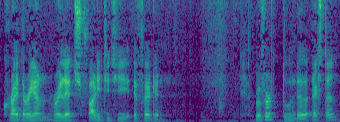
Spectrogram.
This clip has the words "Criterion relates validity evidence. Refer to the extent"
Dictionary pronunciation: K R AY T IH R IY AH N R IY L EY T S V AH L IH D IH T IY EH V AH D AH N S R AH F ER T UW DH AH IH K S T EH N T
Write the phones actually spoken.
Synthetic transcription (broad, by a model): K R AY T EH R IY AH N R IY L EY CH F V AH L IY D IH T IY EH F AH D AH N R AH F ER T UW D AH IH K S T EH N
